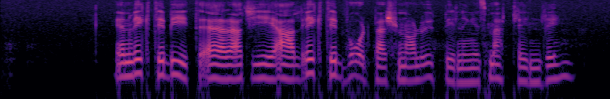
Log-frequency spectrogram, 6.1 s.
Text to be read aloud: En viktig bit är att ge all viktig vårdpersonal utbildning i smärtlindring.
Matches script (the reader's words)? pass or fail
pass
